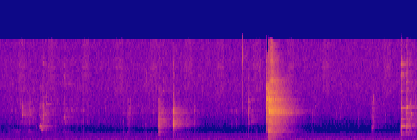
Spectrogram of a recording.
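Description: Lime juice squeezed with a handheld citrus press into a metal jigger: a few faint ticks and drips over quiet room tone, then one sharp knock about four seconds in as the press is set down on the stone counter.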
